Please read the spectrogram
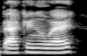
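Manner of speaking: ordinary delivery, nothing marked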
